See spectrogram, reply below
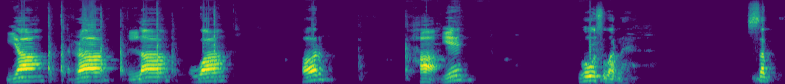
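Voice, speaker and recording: A man. He explains patiently, pauses often to ask whether the class has understood, and keeps the students moving along. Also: sits high, slight background noise. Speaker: teacher. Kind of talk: classroom lecture.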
